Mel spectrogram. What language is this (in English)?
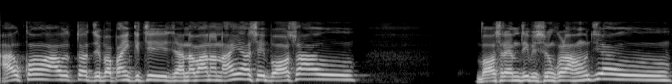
Odia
